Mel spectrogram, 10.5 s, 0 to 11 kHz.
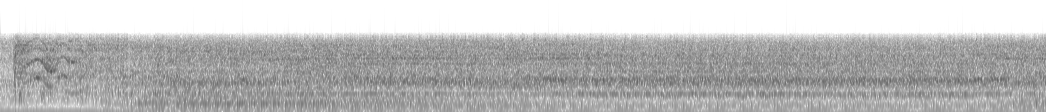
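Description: LS1 V8 engine starting with a jump in level, then idling steadily.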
